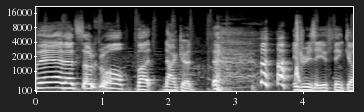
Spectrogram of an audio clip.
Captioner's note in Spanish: risas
